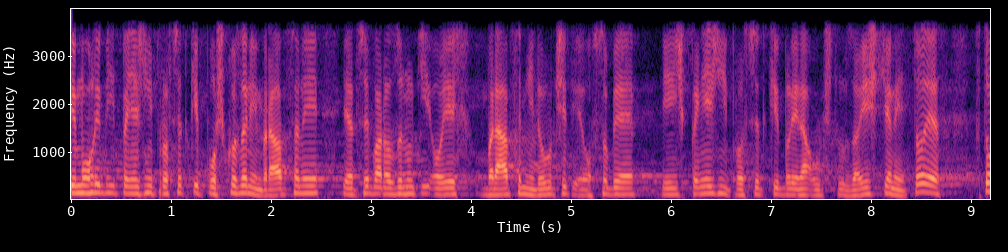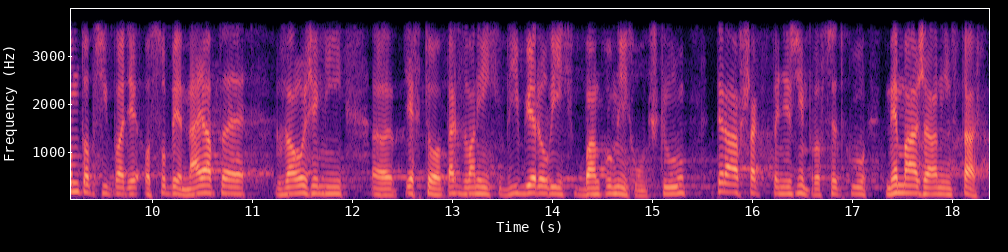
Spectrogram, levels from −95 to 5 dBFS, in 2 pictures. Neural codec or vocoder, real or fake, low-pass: codec, 16 kHz, 4 kbps, X-Codec, HuBERT features, trained on general audio; fake; 3.6 kHz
